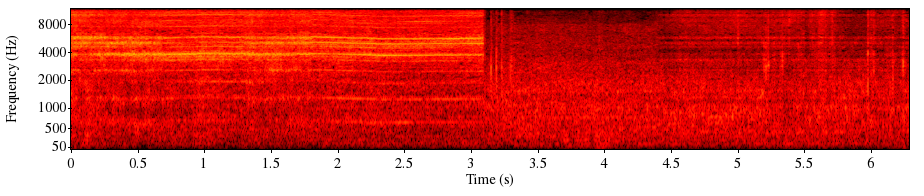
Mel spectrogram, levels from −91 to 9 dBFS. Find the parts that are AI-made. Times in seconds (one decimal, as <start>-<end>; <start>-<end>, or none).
0.0-0.7; 1.3-1.8; 4.4-6.3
